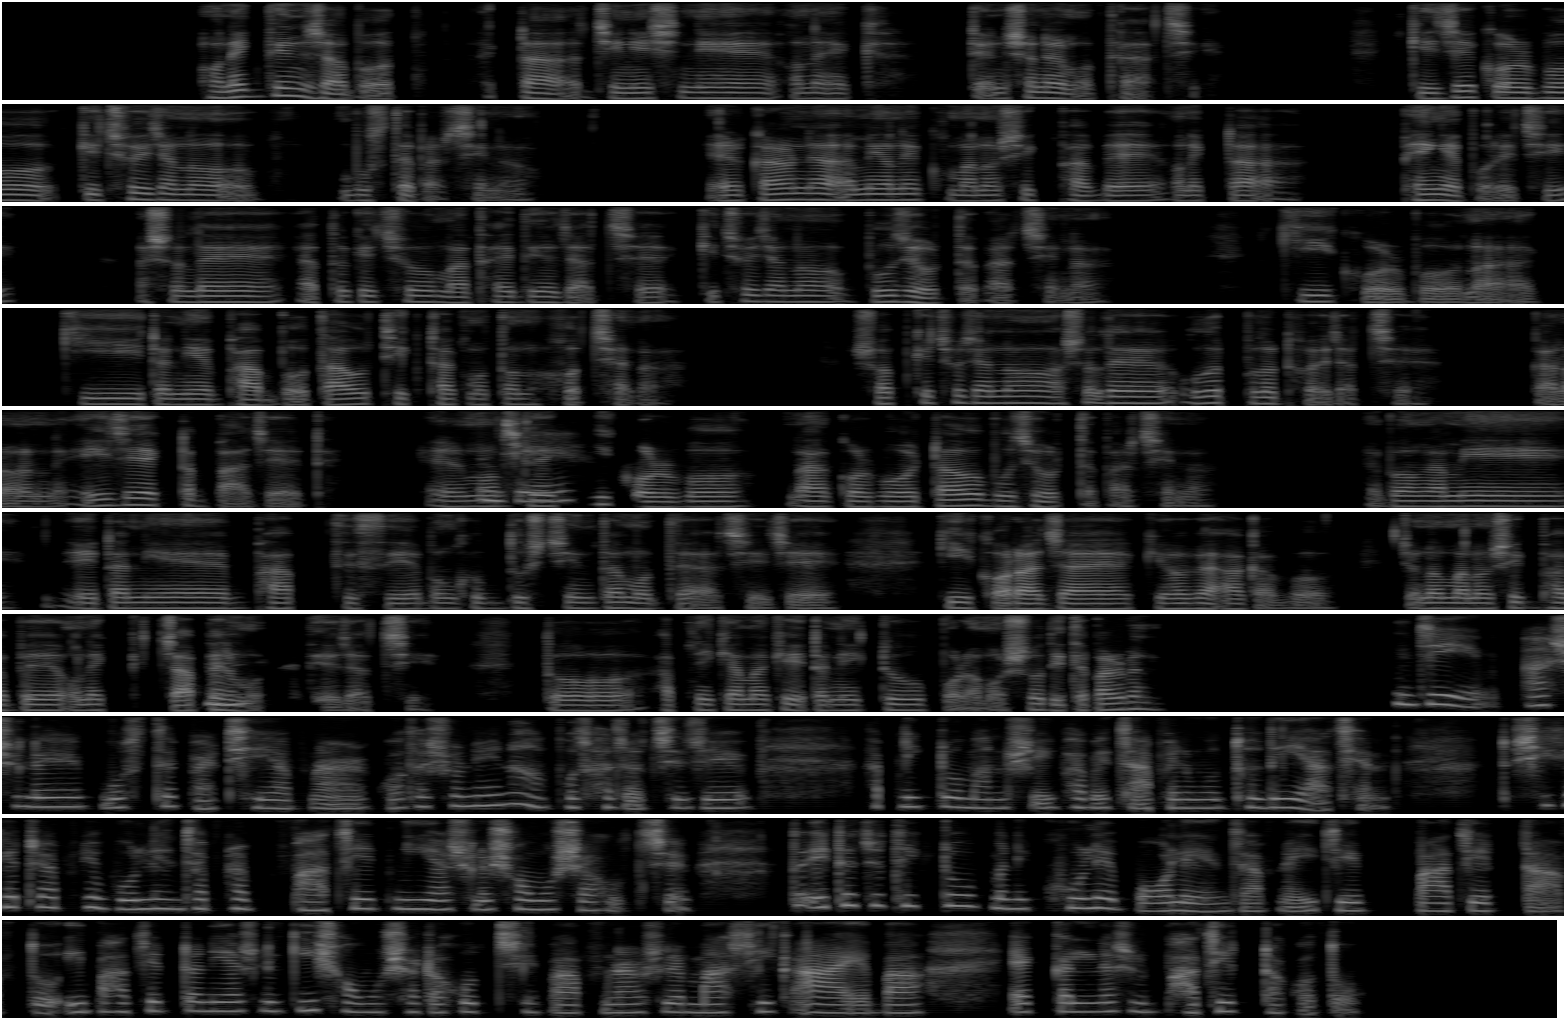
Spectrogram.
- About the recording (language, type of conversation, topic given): Bengali, advice, বাজেটের মধ্যে কীভাবে স্টাইল গড়ে তুলতে পারি?
- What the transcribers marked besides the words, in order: "আপনার" said as "আপনা"; "বাজেটটা" said as "ভাজেটটা"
